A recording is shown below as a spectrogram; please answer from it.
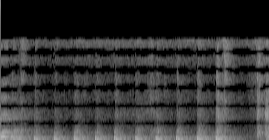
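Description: Dry-erase marker tip tapping rapidly on a whiteboard, dotting in a cluster of small dots: an even run of light taps, about ten a second, stopping just before the end.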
